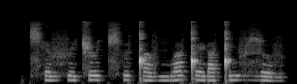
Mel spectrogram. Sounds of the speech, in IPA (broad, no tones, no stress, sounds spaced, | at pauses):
t͡ɕʰ e v f i ʈ͡ʂ ɵ t͡ɕʰ ɨ ǃ ɐ v m b ɐ ǃ e ɽ a ǃ i v ɮ ɵ v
